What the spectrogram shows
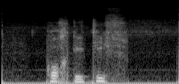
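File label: "cognitief", Dutch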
